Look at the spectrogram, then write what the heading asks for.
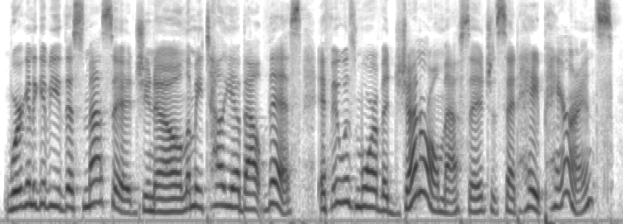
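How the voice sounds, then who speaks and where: A woman giving a conversational, step-by-step software tutorial in an explanatory style. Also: fairly high pitch. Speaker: podcast network instructor.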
